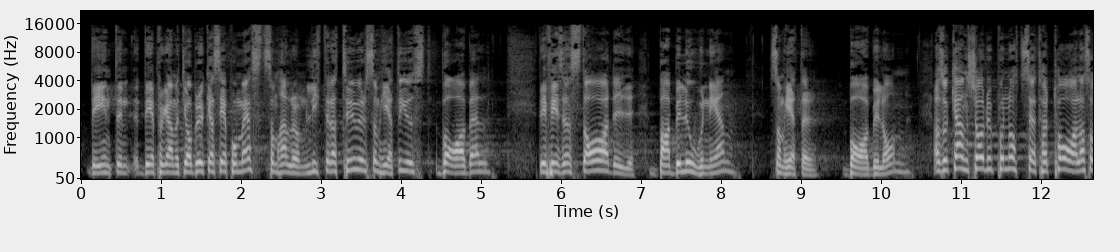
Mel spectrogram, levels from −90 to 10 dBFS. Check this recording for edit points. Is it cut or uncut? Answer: uncut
